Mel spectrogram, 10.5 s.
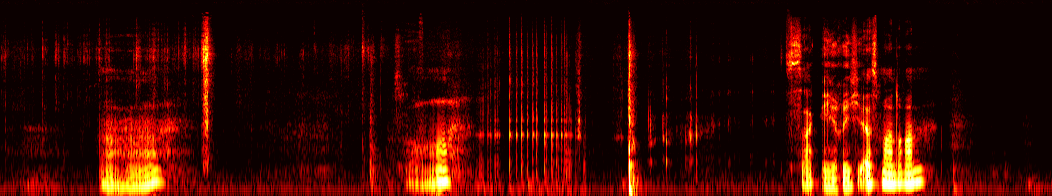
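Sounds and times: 
wrapping paper rustling as a package from a Russian supermarket is opened: 0:00.0 - 0:04.0
speech: 0:01.0 - 0:01.8, 0:08.0 - 0:09.4.

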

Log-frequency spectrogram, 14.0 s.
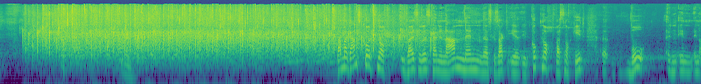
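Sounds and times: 
audience applause: 0:00.3 - 0:09.2
speech: 0:06.8 - 0:14.0.

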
